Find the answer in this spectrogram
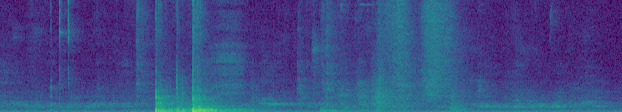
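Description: Two heavy thumps in quick succession about a second and a half in, then a brief, fainter hiss a couple of seconds later.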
